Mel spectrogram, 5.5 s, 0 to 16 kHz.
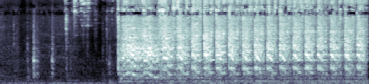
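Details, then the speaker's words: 1977 Winnebago Chieftain with 440 Mopar, abandoned 20 years with bad fuel, starting spray used; starter cranks steadily about 2.5 turns a second, engine not seized but never fires. No spark suspected. "she's breaking loose y yeah I don't think you got any spark okay it sound like it's going faster for a second get there so I was hopeful but uh yeah don't think we have a spark"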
